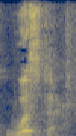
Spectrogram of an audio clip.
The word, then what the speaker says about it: Worcester: That's Worcester.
